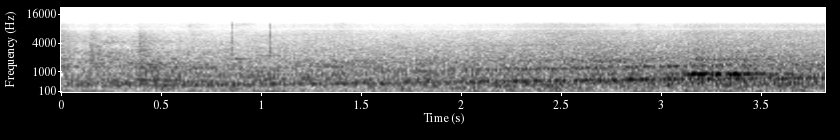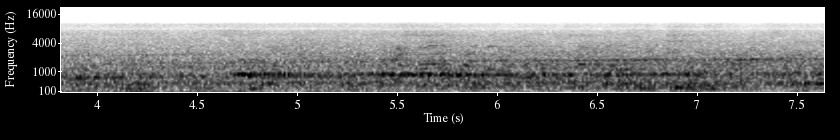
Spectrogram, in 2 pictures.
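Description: A train's motor whines, rising in pitch as it speeds up.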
